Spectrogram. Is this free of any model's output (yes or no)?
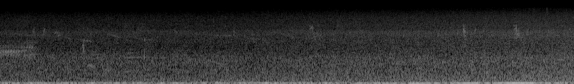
no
